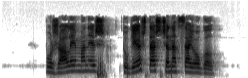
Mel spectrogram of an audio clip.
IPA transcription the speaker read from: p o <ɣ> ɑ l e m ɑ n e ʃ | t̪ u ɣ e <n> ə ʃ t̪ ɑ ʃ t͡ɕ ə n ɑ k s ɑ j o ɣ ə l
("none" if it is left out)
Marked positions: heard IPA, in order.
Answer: ʒ, none

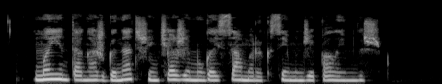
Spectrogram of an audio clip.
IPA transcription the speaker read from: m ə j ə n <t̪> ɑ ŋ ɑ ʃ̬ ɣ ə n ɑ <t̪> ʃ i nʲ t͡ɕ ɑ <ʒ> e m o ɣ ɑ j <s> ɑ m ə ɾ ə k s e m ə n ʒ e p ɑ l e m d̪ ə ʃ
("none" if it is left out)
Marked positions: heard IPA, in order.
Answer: t̪, t̪, ʒ, s

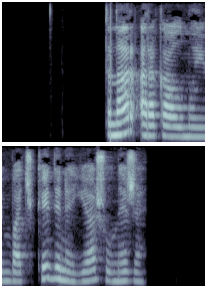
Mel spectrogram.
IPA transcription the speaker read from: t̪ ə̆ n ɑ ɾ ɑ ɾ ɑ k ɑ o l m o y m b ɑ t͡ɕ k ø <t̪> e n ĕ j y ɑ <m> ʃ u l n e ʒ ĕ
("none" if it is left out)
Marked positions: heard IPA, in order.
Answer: d̪, none

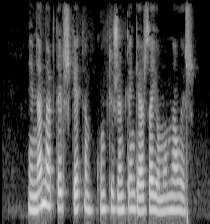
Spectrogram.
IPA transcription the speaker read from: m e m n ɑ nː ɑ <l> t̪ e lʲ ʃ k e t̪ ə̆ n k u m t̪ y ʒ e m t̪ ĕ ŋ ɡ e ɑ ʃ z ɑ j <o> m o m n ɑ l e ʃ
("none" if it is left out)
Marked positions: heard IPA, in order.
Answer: r, o

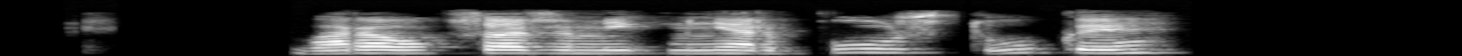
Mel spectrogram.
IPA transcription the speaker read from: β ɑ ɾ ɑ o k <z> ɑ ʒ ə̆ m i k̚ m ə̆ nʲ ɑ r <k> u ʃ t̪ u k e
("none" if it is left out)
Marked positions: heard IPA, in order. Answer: s, p

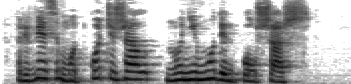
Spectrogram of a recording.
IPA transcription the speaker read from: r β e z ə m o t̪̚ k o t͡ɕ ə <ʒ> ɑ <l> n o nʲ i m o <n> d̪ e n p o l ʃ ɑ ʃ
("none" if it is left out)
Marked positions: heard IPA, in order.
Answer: ʒ, l, none

